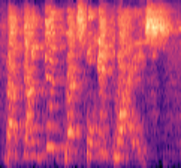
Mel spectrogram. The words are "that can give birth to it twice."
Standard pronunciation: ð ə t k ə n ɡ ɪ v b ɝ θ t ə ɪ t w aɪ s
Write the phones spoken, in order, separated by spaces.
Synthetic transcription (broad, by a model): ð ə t k ə n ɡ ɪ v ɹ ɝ s t ə ɪ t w aɪ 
